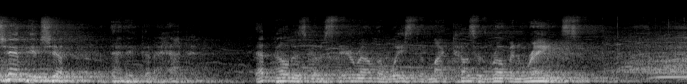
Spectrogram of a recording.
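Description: A man speaks loudly into a microphone over loudspeakers, echoing in a large hall.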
